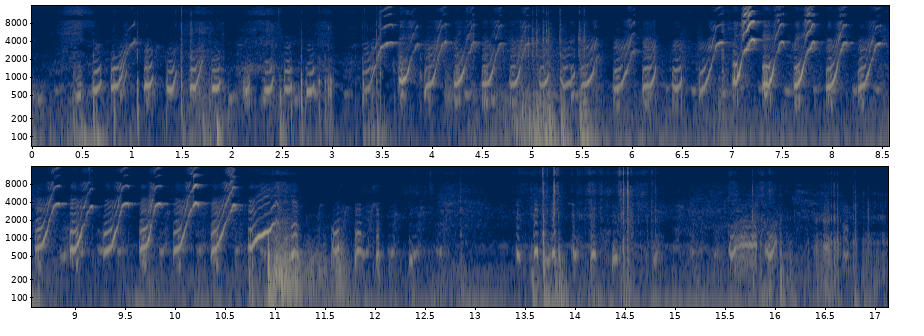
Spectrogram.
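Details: Baby guinea pig, three weeks plus, during weighing and sexing: long rapid series of sharp short squeaks, some rising high, in uneven bursts with handling rustles between them.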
